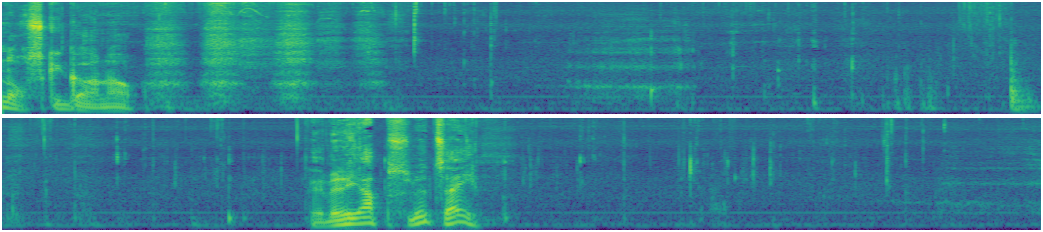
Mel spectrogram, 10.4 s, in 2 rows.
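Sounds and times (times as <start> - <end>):
speech: 0.0 - 1.2, 6.8 - 7.7
person chewing food made from a Malagasy recipe: 1.7 - 6.7, 7.6 - 10.3.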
